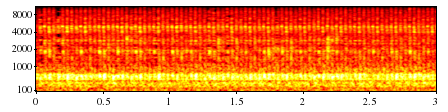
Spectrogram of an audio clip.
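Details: Citroën Berlingo HDi diesel on its first cold start in over a week: idle clatter with an uneven, slightly hunting beat of about 2.5 pulses a second. Lumpy idle; a faulty MAF sensor is suspected.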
